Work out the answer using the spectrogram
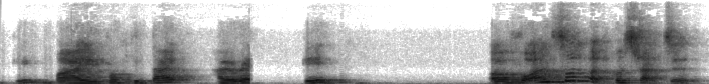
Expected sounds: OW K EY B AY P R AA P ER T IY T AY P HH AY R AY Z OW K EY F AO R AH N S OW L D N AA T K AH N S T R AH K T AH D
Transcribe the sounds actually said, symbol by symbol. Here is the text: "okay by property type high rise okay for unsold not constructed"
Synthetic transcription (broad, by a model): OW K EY B AY P R AA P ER T IY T AY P HH AY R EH OW K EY F AO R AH N S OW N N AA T K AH N S T R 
